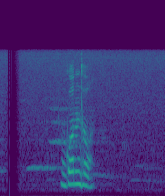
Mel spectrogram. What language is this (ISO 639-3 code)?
ben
